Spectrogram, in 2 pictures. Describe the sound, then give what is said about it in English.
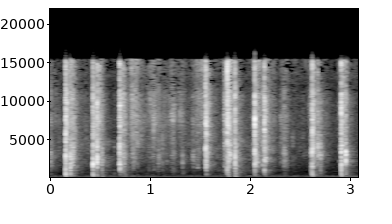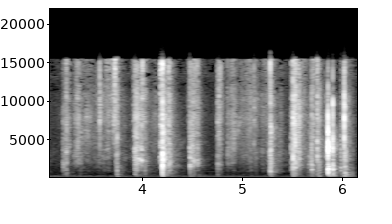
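Oracle cards are shuffled and drawn from a deck during a card reading. Many crisp, irregular snaps and slaps of the cards come in quick succession, fairly faint, with no talk. “Today, I'm using my Morgan Greer, and then we'll pull a couple of the tea leaf oracle cards.”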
